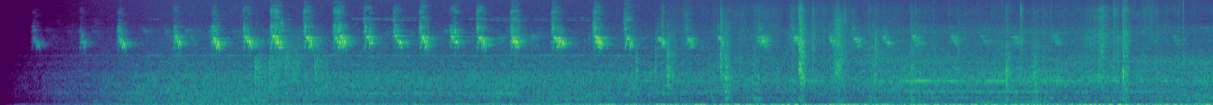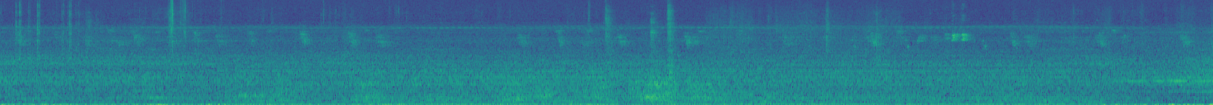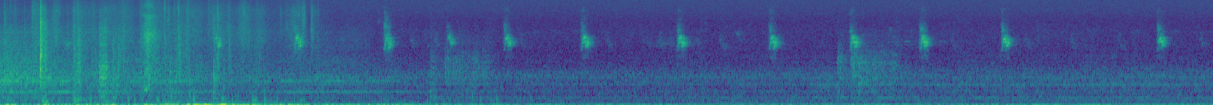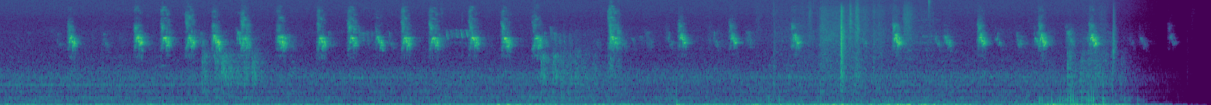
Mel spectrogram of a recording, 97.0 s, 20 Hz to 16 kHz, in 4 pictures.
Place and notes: {
  "title": "Harriet Ave, Minneapolis, MN, USA - Friday afternoon summer indoor ambience",
  "date": "2021-06-25 13:45:00",
  "description": "Friday afternoon summer ambience. recorded with Tascam DR-100mk3 handheld, built-in mics in kitchen, living room, and bathroom of outdoor sounds flowing in through open windows.",
  "latitude": "44.94",
  "longitude": "-93.29",
  "altitude": "266",
  "timezone": "America/Chicago"
}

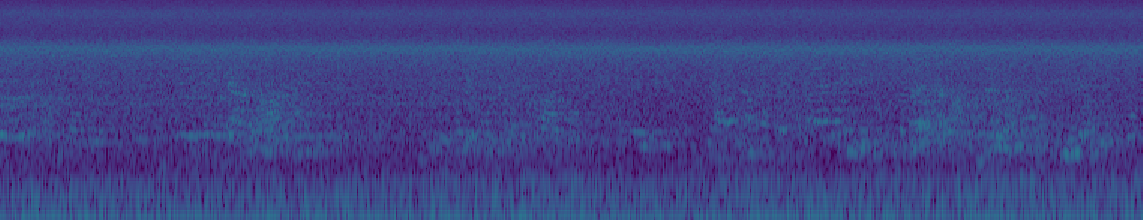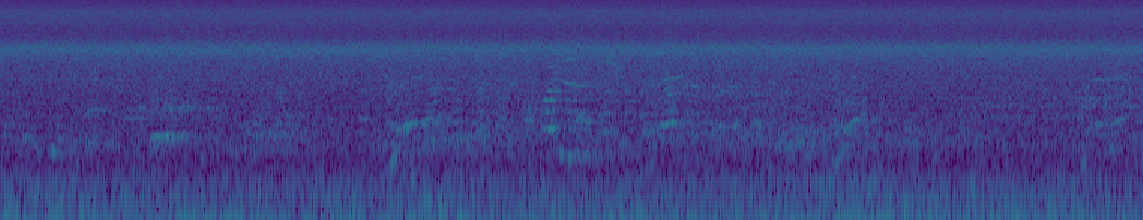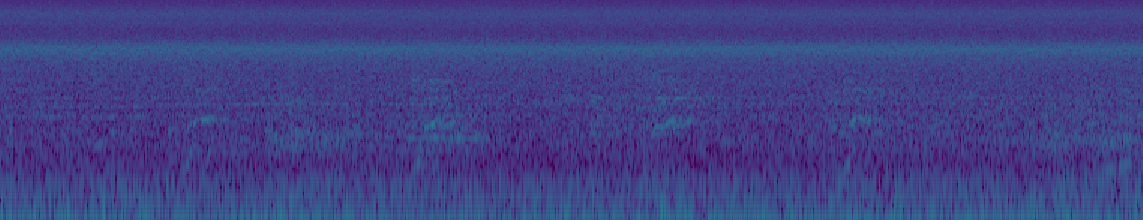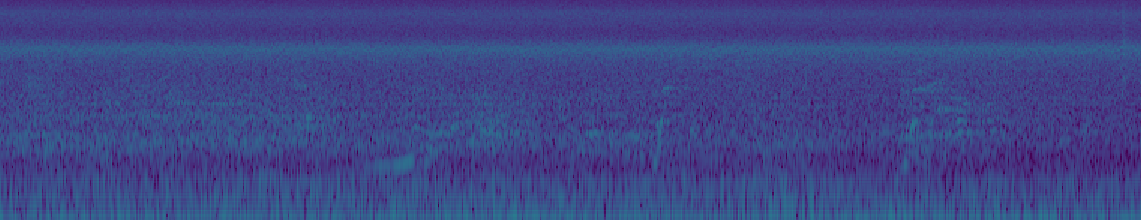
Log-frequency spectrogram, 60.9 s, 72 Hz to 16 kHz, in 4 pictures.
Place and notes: {
  "title": "Ascolto il tuo cuore, città. I listen to your heart, city. Several chapters **SCROLL DOWN FOR ALL RECORDINGS** - Round midnight song of the whales in the background in the time of COVID19: soundscape.",
  "date": "2020-11-27 23:51:00",
  "description": "\"Round midnight song of the whales in the background in the time of COVID19\": soundscape.\nChapter CXLIV of Ascolto il tuo cuore, città. I listen to your heart, city\nWednesday November 11th 2020. Fixed position on an internal terrace at San Salvario district Turin, almost three weeks of new restrictive disposition due to the epidemic of COVID19.\nOn the terrace I diffused the CD: “Relax with Song of the whales”\nStart at 11:51 p.m. end at 00:13 a.m. duration of recording 22’29”",
  "latitude": "45.06",
  "longitude": "7.69",
  "altitude": "245",
  "timezone": "Europe/Rome"
}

